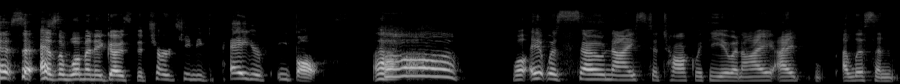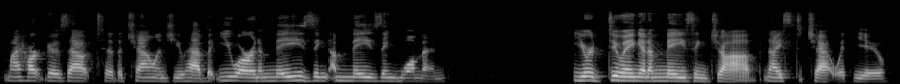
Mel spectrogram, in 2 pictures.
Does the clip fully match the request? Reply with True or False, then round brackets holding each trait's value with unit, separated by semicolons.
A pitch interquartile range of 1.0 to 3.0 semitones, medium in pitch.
False (5.2 semitones; 180 Hz)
